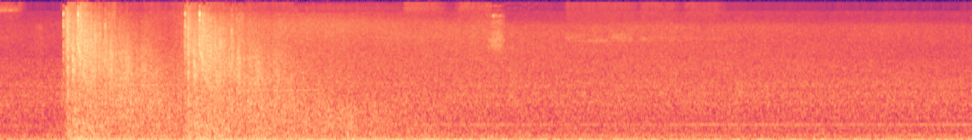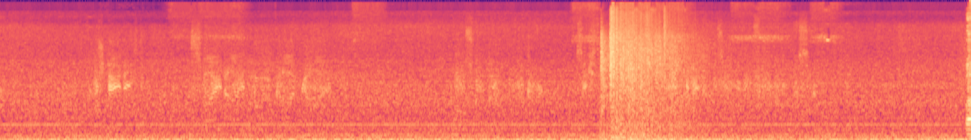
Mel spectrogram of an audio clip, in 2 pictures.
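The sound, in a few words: battleship guns firing in a naval video game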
